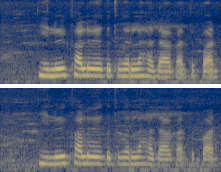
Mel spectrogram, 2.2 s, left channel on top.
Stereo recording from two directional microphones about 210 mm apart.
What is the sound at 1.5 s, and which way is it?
Speech, 20° right (ahead or behind).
